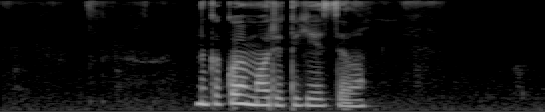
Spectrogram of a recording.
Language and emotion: Russian, neutral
